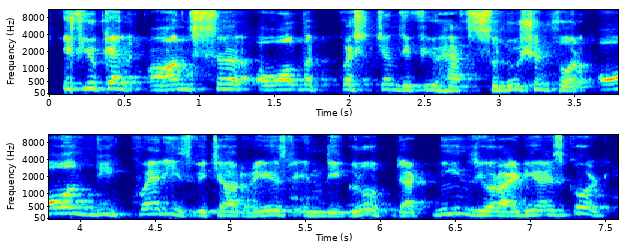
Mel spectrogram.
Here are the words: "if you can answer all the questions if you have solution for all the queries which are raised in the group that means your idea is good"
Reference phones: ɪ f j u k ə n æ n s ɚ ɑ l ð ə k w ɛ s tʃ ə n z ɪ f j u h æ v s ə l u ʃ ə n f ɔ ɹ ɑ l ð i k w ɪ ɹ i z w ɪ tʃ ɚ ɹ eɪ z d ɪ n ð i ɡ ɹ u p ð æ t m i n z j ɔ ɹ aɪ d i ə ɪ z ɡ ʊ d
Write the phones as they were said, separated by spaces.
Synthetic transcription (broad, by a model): ɪ f j u k ə n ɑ n s ɚ ɑ l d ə k w ɛ s tʃ ə n z ɪ f j u h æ v s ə l u ʃ ə n f ɔ ɹ ɑ l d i k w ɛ ɹ i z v ɪ tʃ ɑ ɹ eɪ z d ɪ n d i ɡ ɹ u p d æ t m i n z j ɔ ɹ aɪ d i ə ɪ z ɡ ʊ d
